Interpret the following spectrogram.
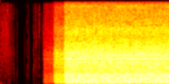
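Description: Complete silence for about two-thirds of a second, then a steady, even hiss of street noise from an outdoor microphone.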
